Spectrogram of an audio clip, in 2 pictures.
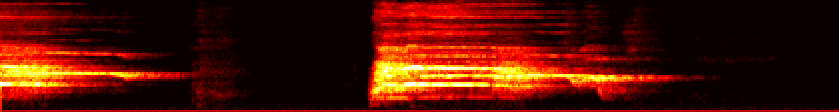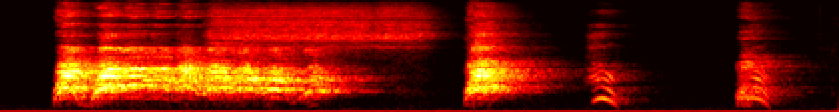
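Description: A dog barks loudly: several long, drawn-out barks or howls with pauses between, then a few short yips at the end. No one speaks.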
